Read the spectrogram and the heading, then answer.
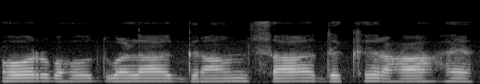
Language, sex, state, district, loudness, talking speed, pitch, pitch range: Hindi, male, Uttar Pradesh, Gorakhpur, -22 LUFS, 100 wpm, 145 Hz, 140-145 Hz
